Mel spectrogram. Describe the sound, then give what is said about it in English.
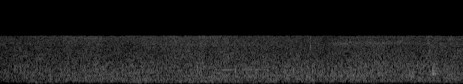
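A stormy sea roars with a steady, dense rush of wind and surf, continuous and fairly loud throughout, with no distinct pauses between waves and no voices. “See, the wind's blowing, the waves are crashing.”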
